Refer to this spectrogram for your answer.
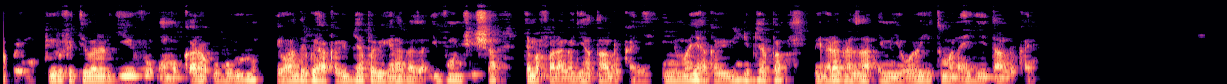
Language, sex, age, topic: Kinyarwanda, male, 18-24, finance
